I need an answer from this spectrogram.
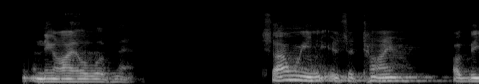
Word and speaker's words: Samhain: Halloween, as we know it today, started as a Gaelic pagan tradition and was called Sow-win, actually spelled Samhain, but it's pronounced Sow-win.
